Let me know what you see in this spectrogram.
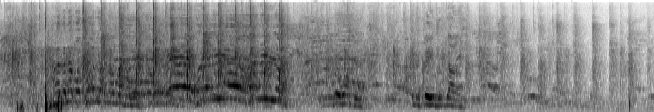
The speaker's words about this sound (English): I wish someone would clap their hands unto the Lord right now.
